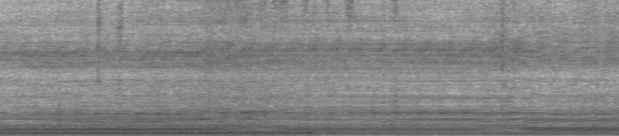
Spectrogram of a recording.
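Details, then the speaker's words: Washing machine drain pump under bench test, pump's cooling fan squealing slightly: thin steady high-pitched squeal over soft motor hum, constant pitch while running. "Fans on the pump squealing a little bit there."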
